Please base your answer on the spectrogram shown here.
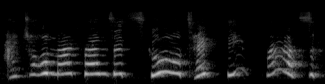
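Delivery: put-on very high, loud kid voice, slowing on the last words; little boy sounding out his big advice; proud child. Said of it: "And he's like".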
